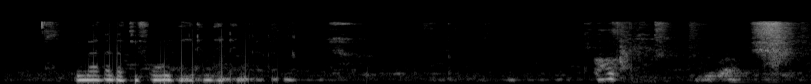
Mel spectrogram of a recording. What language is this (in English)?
Swahili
